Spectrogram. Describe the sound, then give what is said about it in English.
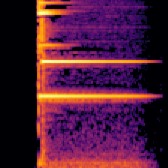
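A single bell strikes once with a bright, clear ding that rings on and slowly fades over about a second and a half, alone in silence. “Listen, the bell is ringing.”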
